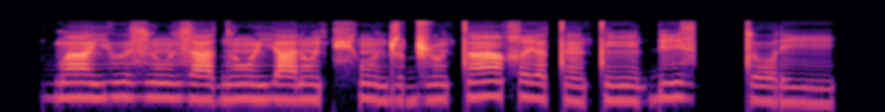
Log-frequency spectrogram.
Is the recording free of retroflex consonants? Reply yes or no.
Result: no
